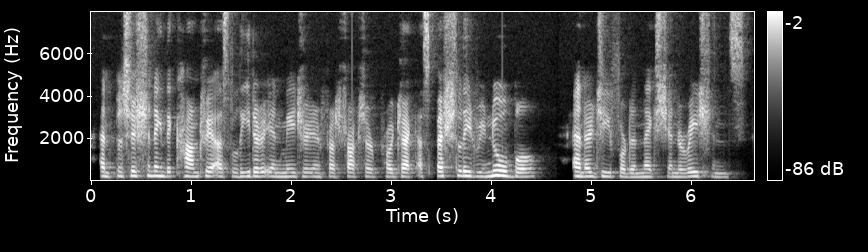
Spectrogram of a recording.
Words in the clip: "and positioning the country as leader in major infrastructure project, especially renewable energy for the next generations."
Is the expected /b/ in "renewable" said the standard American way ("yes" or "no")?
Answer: yes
